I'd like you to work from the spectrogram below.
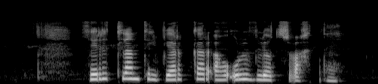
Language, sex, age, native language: Icelandic, female, 40-49, Icelandic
